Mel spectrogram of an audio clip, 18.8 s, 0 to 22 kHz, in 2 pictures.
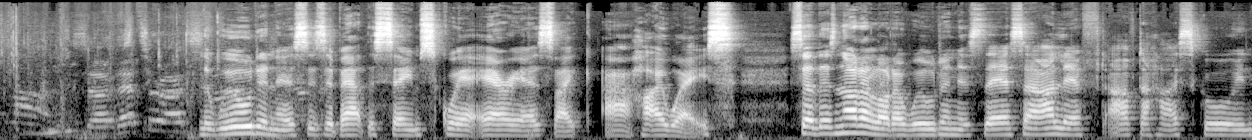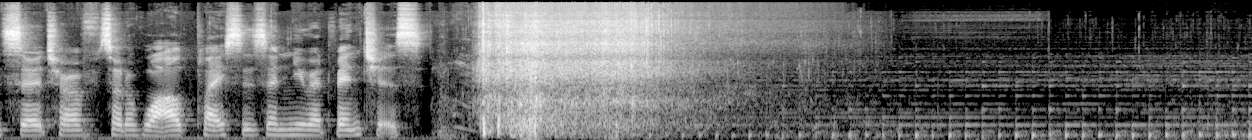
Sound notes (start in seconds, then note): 12.9 water crashing; 15.1 light music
